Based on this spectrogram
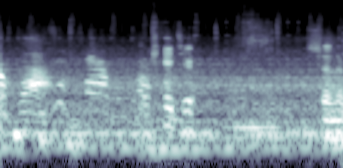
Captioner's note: laughing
